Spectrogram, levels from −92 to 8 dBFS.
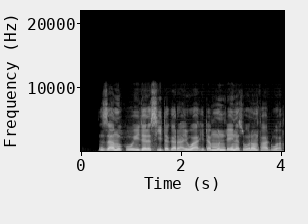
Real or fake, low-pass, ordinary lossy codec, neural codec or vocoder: real; 10.8 kHz; none; none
